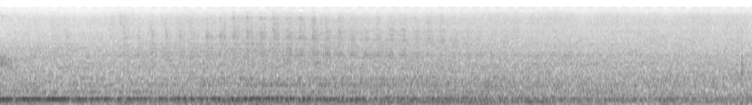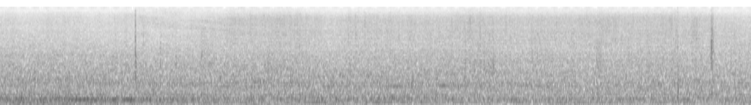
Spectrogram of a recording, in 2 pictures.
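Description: A road vehicle's engine running close by, fading gradually as it moves away.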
